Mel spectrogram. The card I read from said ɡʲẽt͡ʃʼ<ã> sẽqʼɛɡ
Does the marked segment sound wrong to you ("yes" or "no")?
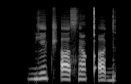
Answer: yes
